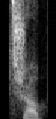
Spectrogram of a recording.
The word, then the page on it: throb: Indian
